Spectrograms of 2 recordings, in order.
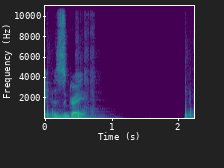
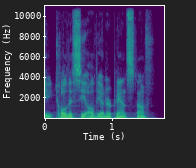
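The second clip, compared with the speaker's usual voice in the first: ordinary delivery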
